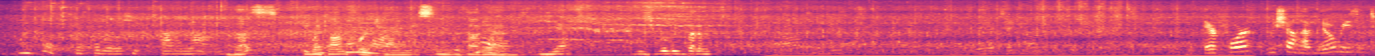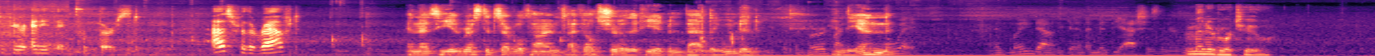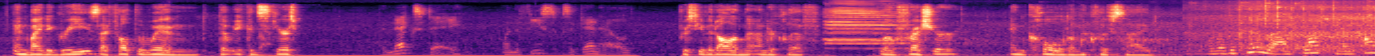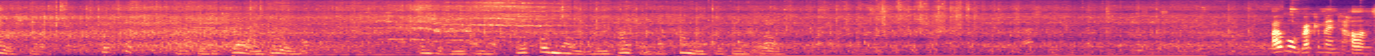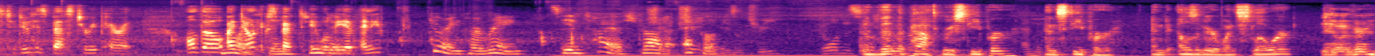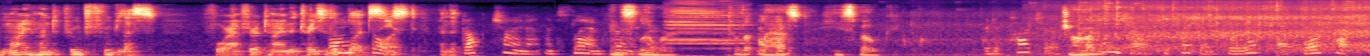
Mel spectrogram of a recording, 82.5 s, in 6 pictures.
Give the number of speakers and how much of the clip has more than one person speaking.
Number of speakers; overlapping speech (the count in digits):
5, about 21%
